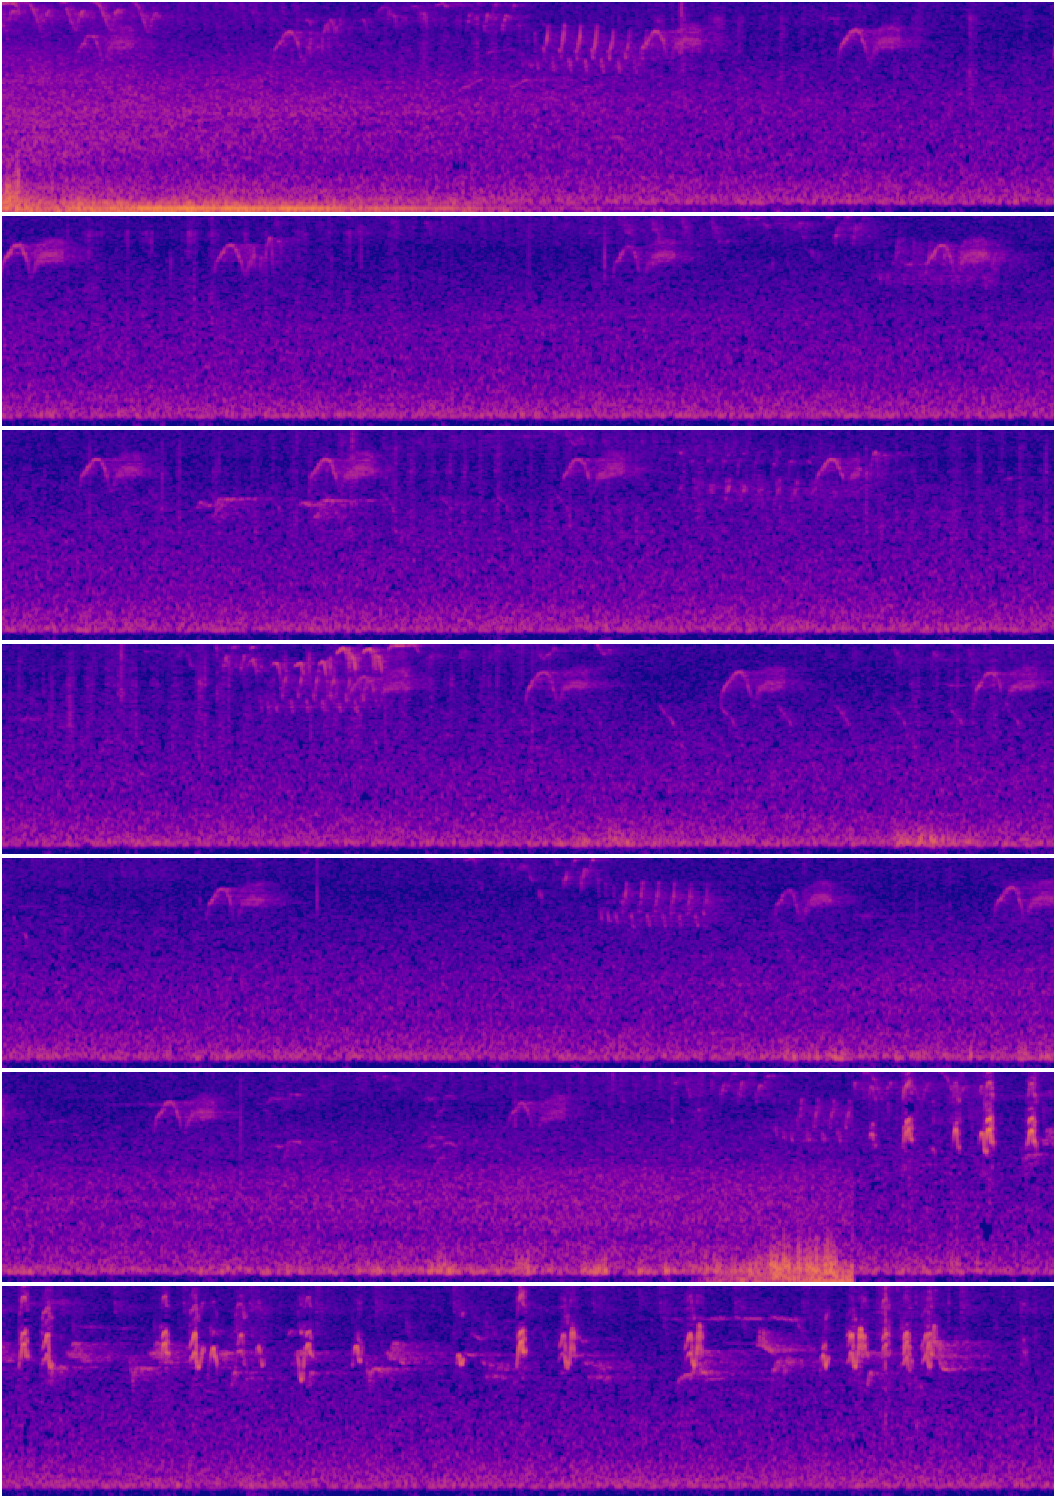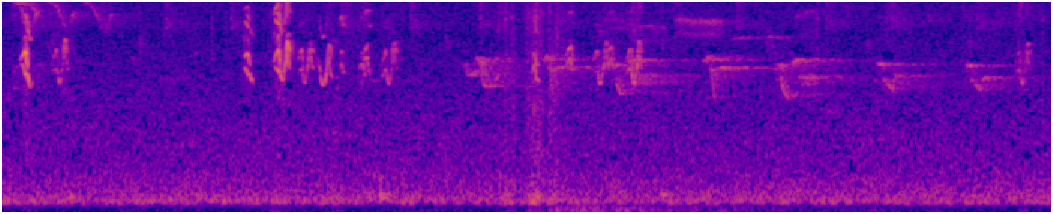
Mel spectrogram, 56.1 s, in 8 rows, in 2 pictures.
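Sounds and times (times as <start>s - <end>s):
soft low thump: 0.0s - 4.2s
small birds chirping: 0.0s - 10.1s, 14.5s - 30.0s, 34.6s - 56.0s
faint outdoor ambience: 0.0s - 56.0s.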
